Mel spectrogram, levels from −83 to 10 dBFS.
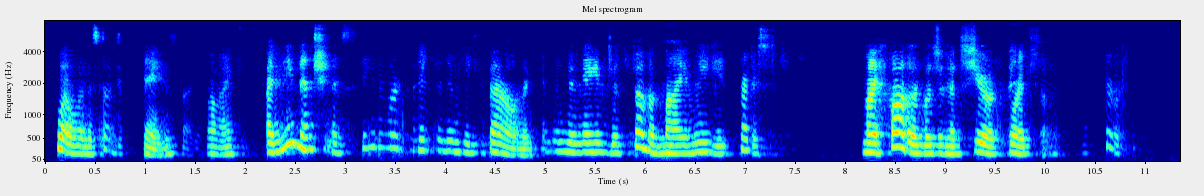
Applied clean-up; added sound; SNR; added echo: neural mask model DeepFilterNet 3.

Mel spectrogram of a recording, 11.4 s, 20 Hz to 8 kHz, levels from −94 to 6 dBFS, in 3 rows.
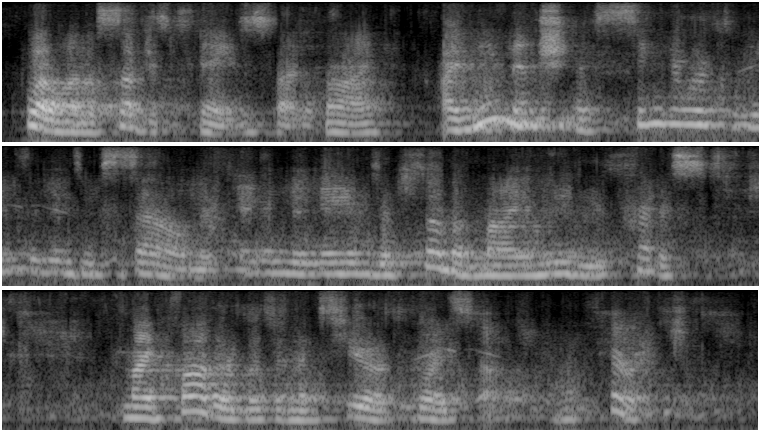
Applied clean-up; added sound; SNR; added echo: neural separator model SepFormer DNS4.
